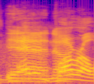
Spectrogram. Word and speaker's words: Edinburgh: Ron is doing Edinburgh, which is the proper way to say Edinburgh. I used to say Edinburgh and people the people from Scotland would say, "It's Edinburgh." Yeah, I say Edinboro. It's Edinboro.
